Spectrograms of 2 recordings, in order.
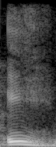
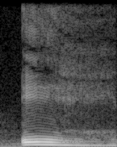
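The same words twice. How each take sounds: First: The h sound is cut off quickly. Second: The h sound flows out a little longer. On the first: The speaker calls it wrong. "jangan ih, dina, taruh cepat" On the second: The speaker calls it right. "ngalirin dulu, agak lama ya"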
